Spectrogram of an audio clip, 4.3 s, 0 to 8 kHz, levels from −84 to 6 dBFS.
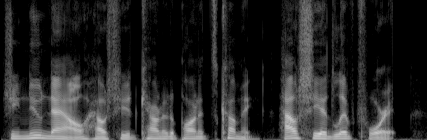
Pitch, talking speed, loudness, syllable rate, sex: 105 Hz, 225 wpm, -21 LUFS, 5.6 syllables/s, male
